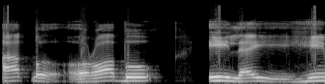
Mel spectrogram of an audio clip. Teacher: قاف حروف مستعلیہ سے موٹا پڑھنا ہے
